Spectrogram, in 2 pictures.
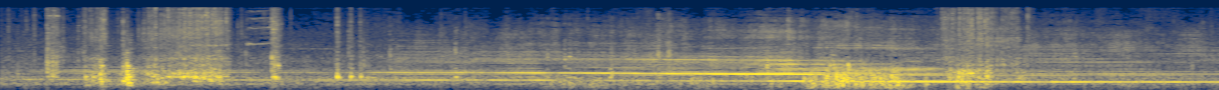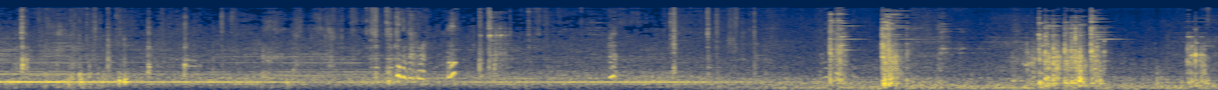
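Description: Metal clanks and scrapes from handling a rear axle housing and tools, over an engine drone that slowly falls in pitch, grows loudest about six seconds in and then fades. Near the end there are sharper clicks from sockets and a ratchet in a socket set.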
